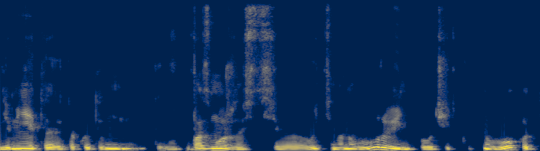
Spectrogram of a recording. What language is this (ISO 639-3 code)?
rus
